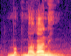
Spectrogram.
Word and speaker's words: Magainin: Se pronuncia Maganin.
